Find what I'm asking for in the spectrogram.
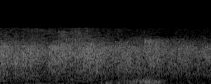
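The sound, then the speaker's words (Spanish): Audience applause fills the whole stretch as a dense, even wash of many hands clapping, moderately loud, with no break. “Muy fuertes los aplausos.”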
